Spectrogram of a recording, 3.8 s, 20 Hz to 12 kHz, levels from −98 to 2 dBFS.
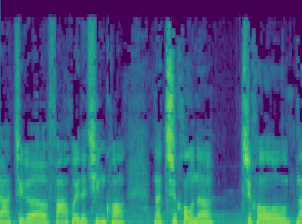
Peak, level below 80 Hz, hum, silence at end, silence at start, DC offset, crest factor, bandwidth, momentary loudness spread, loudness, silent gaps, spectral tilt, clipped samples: -2 dBFS; -40 dBFS; none; 0 s; 0 s; under 0.1%; 18 dB; 11.5 kHz; 7 LU; -20 LUFS; none; -4.5 dB/octave; under 0.1%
